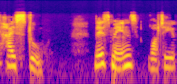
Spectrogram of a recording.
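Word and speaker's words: heißt du: a new question v heistu this means what are you called the strange b looking symbol in the middle of the word represents a double s so pronounce as such the heist do one of those like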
